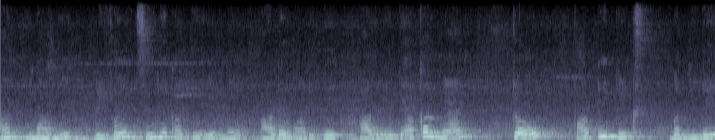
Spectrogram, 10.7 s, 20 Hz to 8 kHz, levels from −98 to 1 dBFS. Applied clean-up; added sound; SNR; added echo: none; none; none; none.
